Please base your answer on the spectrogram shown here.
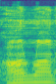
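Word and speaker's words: Anran: By the way, the character Onron, I thought the name was fucking Ayn Rand when I saw it because... It's spelled A-N-R-A-N.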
